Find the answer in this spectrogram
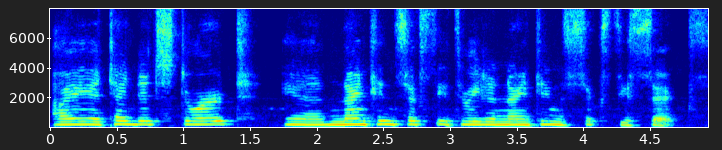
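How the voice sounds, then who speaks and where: A somewhat breathy woman with an American accent speaks at a fairly slow pace. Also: very even loudness. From Nevada, Reno area (Paiute). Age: 70s. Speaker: boarding school survivor. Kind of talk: testimony. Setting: video call. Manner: halting.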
